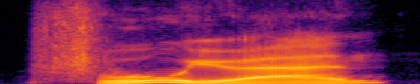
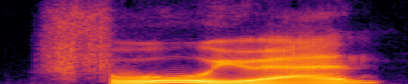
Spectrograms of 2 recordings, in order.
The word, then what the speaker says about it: 服务员: A little bit faster will be 服务员 In Chinese, if there are a word formed by 2 pinyin, 3 pinyin, or maybe 4 pinyin, we will only put the stress on the last pinyin with tone mark. So in the word, we have a 服务员 here. Yuan is the last pinyin with tone mark. So we will make yuan with a little bit more stress.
